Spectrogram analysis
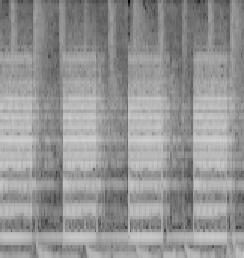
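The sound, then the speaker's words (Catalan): Electronic alarm sound effect used as an anti-theft alarm: a harsh, buzzy tone pulsing in four evenly spaced bursts, each trailed by a brief falling low sweep, loud and with no voices. “Ja la tenim aquí, l'alarma, eh? Sí, l'he tonejat una mica. Perquè aquesta alarma era d'estafa. I ara l'he utilitzat pels lladres.”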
